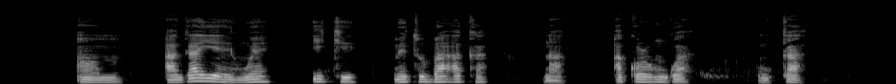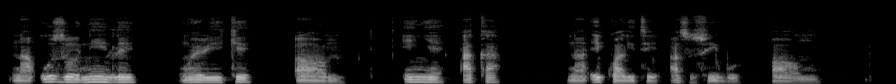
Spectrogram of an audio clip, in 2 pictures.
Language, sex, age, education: Igbo, male, 15-29, tertiary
